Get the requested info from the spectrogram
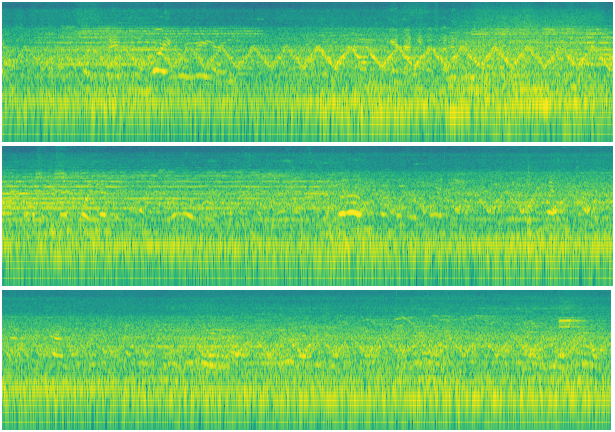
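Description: Emergency vehicle sirens sounding, at times with a rapid wavering tone, over voices and a steady low hum.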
